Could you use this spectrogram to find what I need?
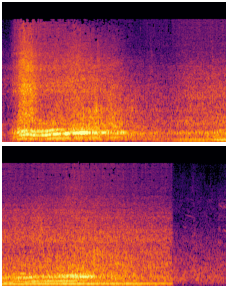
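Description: A car engine hums as a car drives past.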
